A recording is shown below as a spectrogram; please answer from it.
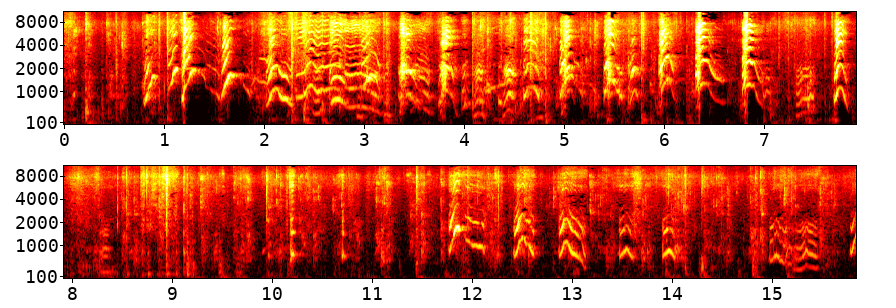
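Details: Flute's pups at three weeks old, nursing and at play, fill the early seconds with overlapping high whines and squeals, then give sporadic yelps amid soft bumping and movement noise.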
